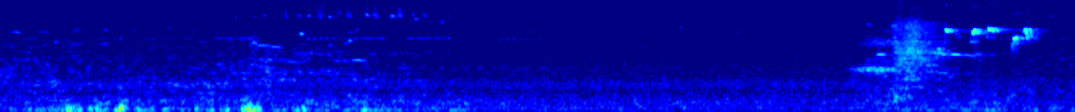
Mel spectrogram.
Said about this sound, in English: Hearing some interesting little bird calls.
